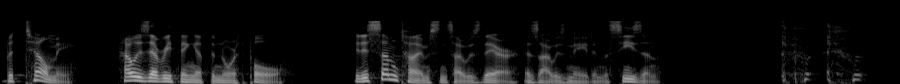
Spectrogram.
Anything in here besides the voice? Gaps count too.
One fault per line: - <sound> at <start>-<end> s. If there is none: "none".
- cough at 7.8-8.7 s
